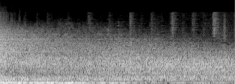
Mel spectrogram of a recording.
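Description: Loud, dense rumbling roar from a bomb blast inside a bus, captured on CCTV, filling the whole stretch as a continuous broadband wash of heavy low-end energy with no separate bangs.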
